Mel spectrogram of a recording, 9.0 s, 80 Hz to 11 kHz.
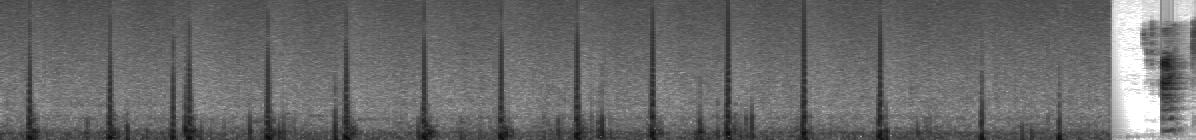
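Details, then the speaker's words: Korotkoff sounds over the brachial artery during manual blood pressure measurement with stethoscope and sphygmomanometer as the cuff deflates: regular tapping about 103 per minute, louder in phase 1, disappearing in the final phase. "vocês conseguiram perceber como o som é mais incisivo ele é mais forte que você identifica com uma pressão máxima que é a fase 1 e essa última fase você percebeu que os sons desapareceram completamente"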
